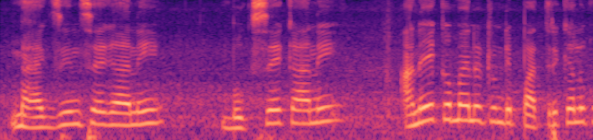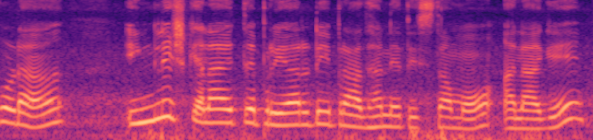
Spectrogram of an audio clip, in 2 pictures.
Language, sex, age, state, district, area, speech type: Telugu, female, 30-45, Andhra Pradesh, Bapatla, rural, spontaneous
